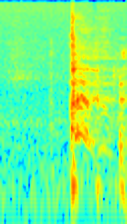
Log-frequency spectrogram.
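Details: A single loud adult cough burst with a brief trailing sound over low room noise, heard during a casual conversation on a very cold day in Lembang: cough.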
